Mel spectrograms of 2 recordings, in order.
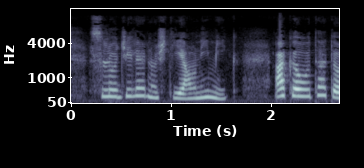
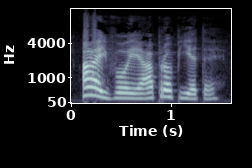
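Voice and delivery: forceful, official permission; loud command; 8 dB louder, slower than usual. A narrator's reading. Gendarme lets blind suspect approach the body, loud command. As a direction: order the suspect forward.

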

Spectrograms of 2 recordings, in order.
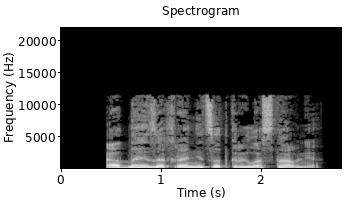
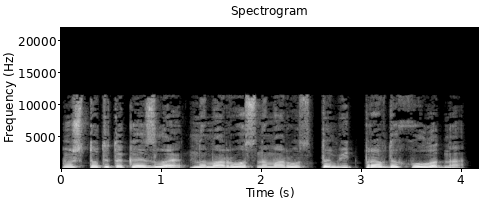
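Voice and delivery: put-on girl voice; 7 semitones higher than usual. A narrator's reading. Kitsune voiced, high.

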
